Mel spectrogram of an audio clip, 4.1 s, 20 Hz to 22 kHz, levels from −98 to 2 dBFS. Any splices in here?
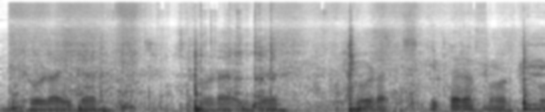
no; 0 cuts

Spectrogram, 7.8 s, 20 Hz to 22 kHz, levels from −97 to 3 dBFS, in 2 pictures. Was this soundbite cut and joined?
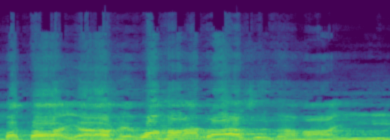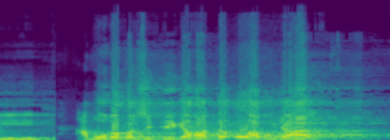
yes; 1 cut; at 4.4 s

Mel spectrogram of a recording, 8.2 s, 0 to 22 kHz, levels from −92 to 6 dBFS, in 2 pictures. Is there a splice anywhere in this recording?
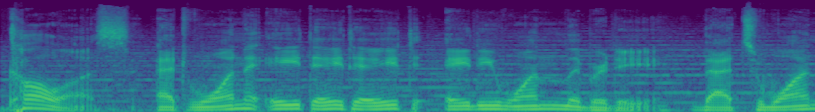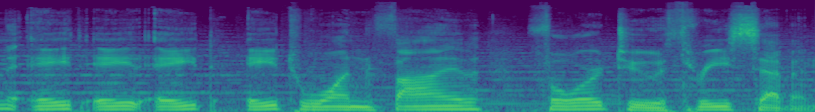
no; 0 cuts

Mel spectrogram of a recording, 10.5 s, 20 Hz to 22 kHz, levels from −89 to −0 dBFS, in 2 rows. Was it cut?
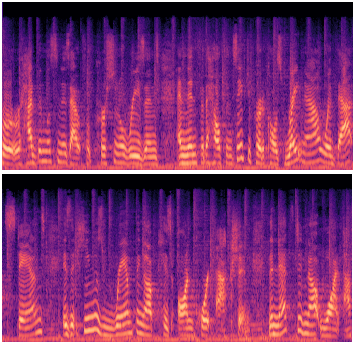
no; 0 cuts

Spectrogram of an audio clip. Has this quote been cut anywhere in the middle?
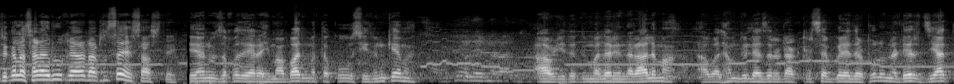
yes; 1 cut; at 2.2 s

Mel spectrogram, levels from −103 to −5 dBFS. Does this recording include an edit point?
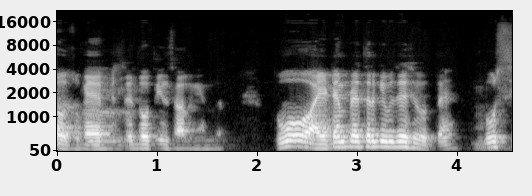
no; 0 cuts

